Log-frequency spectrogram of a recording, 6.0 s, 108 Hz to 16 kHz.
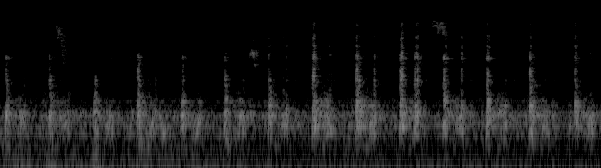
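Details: Fetal heartbeat on Doppler at 32 weeks, in a fourth pregnancy: rapid, regular whooshing thumps at roughly 135–140 beats a minute.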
